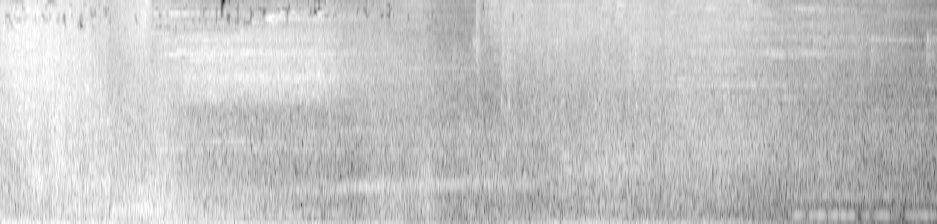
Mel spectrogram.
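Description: A triumphant victory fanfare swells and then slowly fades.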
